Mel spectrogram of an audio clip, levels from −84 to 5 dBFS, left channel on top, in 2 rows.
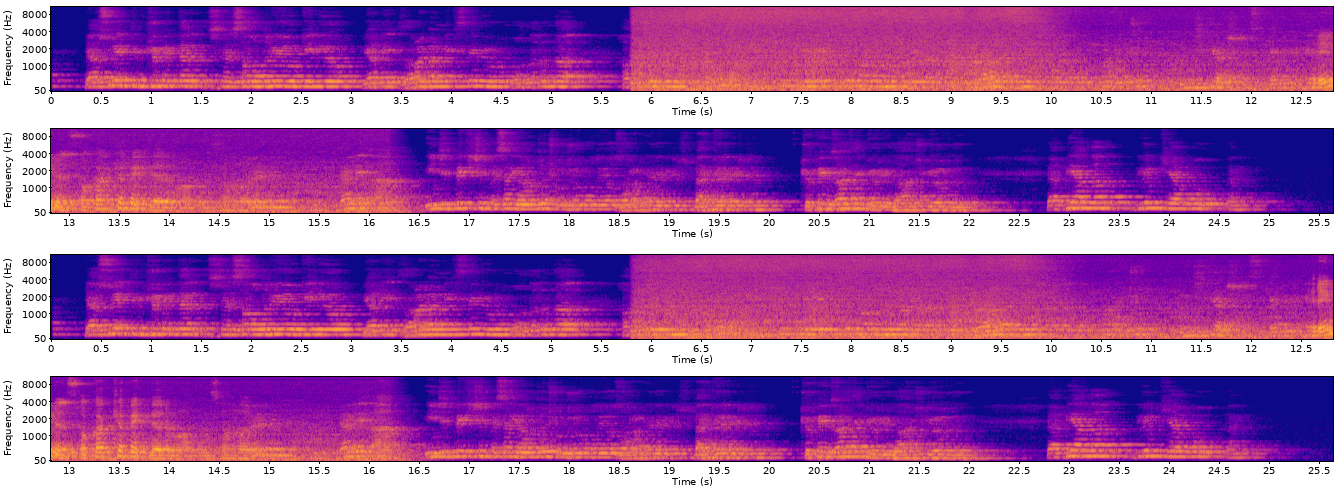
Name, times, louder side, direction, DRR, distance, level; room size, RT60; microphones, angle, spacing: voice 1, 0.3-5.3 5.7-8.9 9.2-13.0 13.3-13.4 14.8-15.2 15.7-20.0 20.3-22.0 22.8-24.7, equal, 10° right, -7 dB, 2.4 m, -23 dB
sound 1, 5.8-16.2, left 1 dB, 20° left, 2.2 m, -25 dB
voice 2, 12.7-14.9 16.0-16.3, right 1 dB, 70° right, 4 dB, 1.1 m, -18 dB
12.5 x 9.6 x 6.0 m, 1.1 s
head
